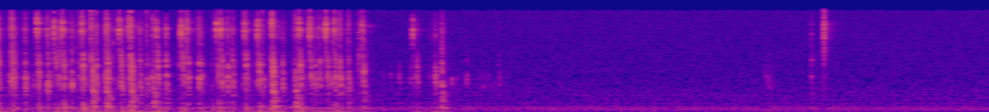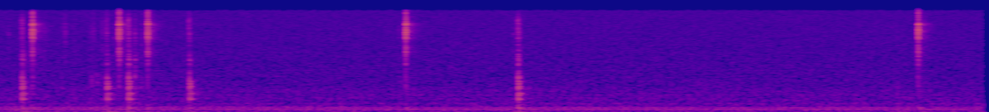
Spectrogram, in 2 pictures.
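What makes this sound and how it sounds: A black backlit mechanical computer keyboard with plastic keycaps is typed on by fingertips at a slower pace. A dense burst of clicky key presses comes first, then it thins to scattered, isolated clicks over a low steady hum.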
